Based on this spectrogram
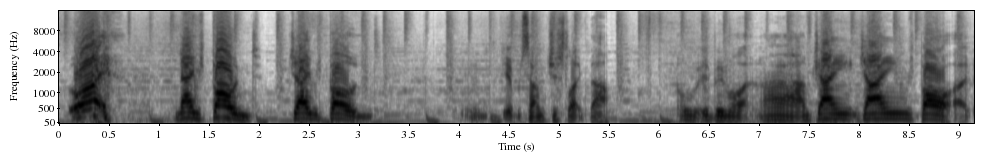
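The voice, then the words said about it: Put-on Essex accent. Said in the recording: “I'm going to stop trying to do an Essex accent now”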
